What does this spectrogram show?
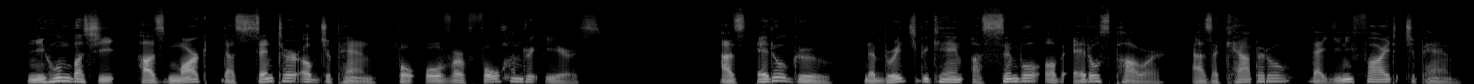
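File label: Japanese English, male, narration; voice over; accent of japan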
